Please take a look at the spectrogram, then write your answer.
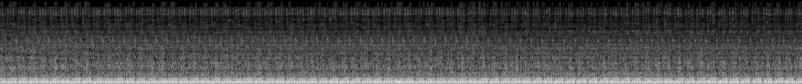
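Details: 1992 Yamaha XJ600 Seca II after carb work, oil topped up: a lumpy idle pulsing about 140 times a minute. Number two reads 180 against 420–440 on the others, a weak cylinder misfiring.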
